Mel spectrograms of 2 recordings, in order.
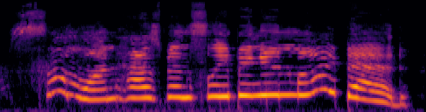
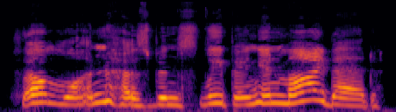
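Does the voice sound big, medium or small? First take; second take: small; big. First: It is said in a wee small voice. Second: It is said in a great big voice.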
